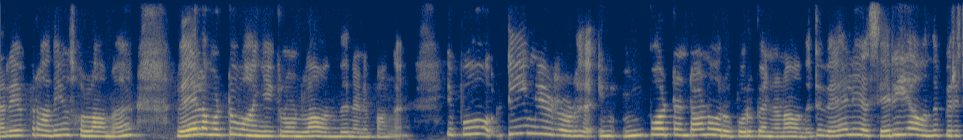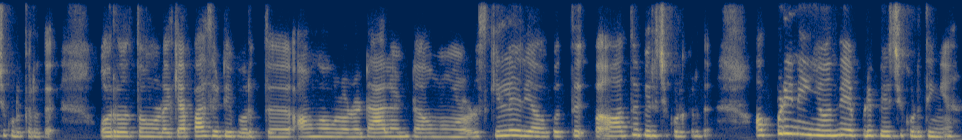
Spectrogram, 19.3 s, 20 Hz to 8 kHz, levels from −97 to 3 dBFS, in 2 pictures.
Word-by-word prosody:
நெறைய 280 +4 +1
பேர் 325 -2 -3
அதையும் 310 +3 0
சொல்லாம 255 -2 +3 0.6
வேலை 335 +5 +8
மட்டும் 330 +1 +1
வாங்கிக்கணுன்லாம் 260 -2 +3
வந்து 235 +1 0
நெனைப்பாங்க. 220 0 -6 0.6
இப்போ 345 +2 -3 0.4
டீம் 405 +2 -4
லீடரோட 300 -7 0 0.2
இம் 270 0 +3 0.2
இம்பார்டன்ட் 320 +1 +3
டான 325 +1 +1
ஒரு 275 -3 +2
பொறுப்பு 260 +1 0
என்னன்னா 240 0 0
வந்துட்டு, 235 +6 -5
வேலைய 320 +1 0
சரியாக 325 +3 +2
வந்து 285 +1 +1
பிரிச்சிக் 280 +1 -3
குடுக்கிறது. 235 -2 -9 0.5
ஒரு 245 +1 0
ஒருத்தவங்களோட 235 -1 -3
கேபாசிட்டி 255 +2 +1
பொறுத்து, 230 -1 -7 0.3
அவுங்க, 230 +1 -2
அவங்களோட 220 -1 -3
டேலண்ட் 230 +1 0
அவுங்க, 220 0 -9
அவங்களோட 210 +3 -4
ஸ்கில் 280 +2 0
ஏரியா 265 -3 +1
வ - - -5
பொறுத்து 245 +2 -4 0.2
பார்த்து, 260 +4 0
பிரிச்சு 275 +1 -1
குடுக்கிறது. 255 +3 -8 0.5
அப்பிடி 400 +7 +3
நீங்க 320 -2 +3
வந்து 305 +2 +3
எப்பிடி 285 -1 0
பிரிச்சு 260 +1 0
குடுத்தீங்க? 245 -1 -3
265 Hz, 145 wpm, -23 LUFS, 240-300 Hz, 0.6 s, வேலை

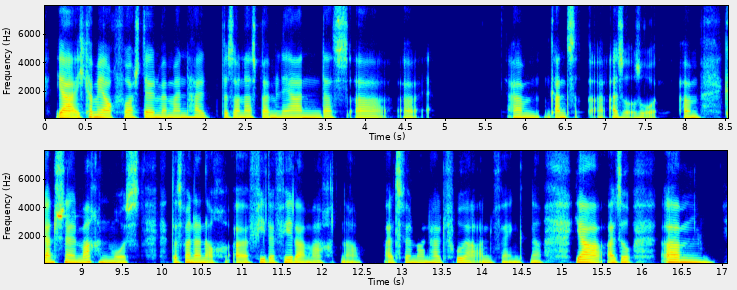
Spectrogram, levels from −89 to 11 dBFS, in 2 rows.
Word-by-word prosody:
Ja, 160 -1 +8
ich 145 - -1
kann 190 -2 +2
mir 170 -2 +5
auch 155 - 0
vorstellen, 165 0 0
wenn 160 0 -1
man 155 -1 -1
halt 155 -4 -1
besonders 155 0 -1
beim 150 - -1
Lernen 155 0 0
das, 150 -3 -3
äh 150 -1 -1 0.3
äh - - -3 1.2
ähm, 155 -1 -1
ganz 155 -1 -1
also, 155 +1 -4
so, 150 +2 -4 0.4
ähm, 145 -1 0 0.3
ganz 160 0 +4
schnell 165 -5 +8
machen 170 -1 +1
muss, 110 - -1 0.4
dass 160 -5 -2
man 175 - +4
dann, 160 0 +2
äh, - - 0
auch 140 - -5 0.3
viele 155 +2 -1
Fehler 170 - +1
macht, 65 -2 -6
ne, 65 -4 -4 0.3
als - - -2
wenn 150 -1 -1
man 145 -1 -2
halt 145 -2 -2
früher 145 -3 -1
anfängt, 65 - -4
ne? 135 +1 -1 0.4
Ja, 175 -2 +7
also, 150 - +1 0.4
ähm, 160 -4 +4
155 Hz, 150 wpm, -24 LUFS, 145-160 Hz, 1.2 s, Ja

